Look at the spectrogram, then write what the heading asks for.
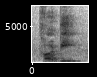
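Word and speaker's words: thirty: In 30, the stress falls on the first syllable 30 and it ends in that soft, quick Y sound instead.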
